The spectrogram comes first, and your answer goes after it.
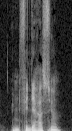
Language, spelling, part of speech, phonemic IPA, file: French, fédération, noun, /fe.de.ʁa.sjɔ̃/, Fr-fédération.ogg
- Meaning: federation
